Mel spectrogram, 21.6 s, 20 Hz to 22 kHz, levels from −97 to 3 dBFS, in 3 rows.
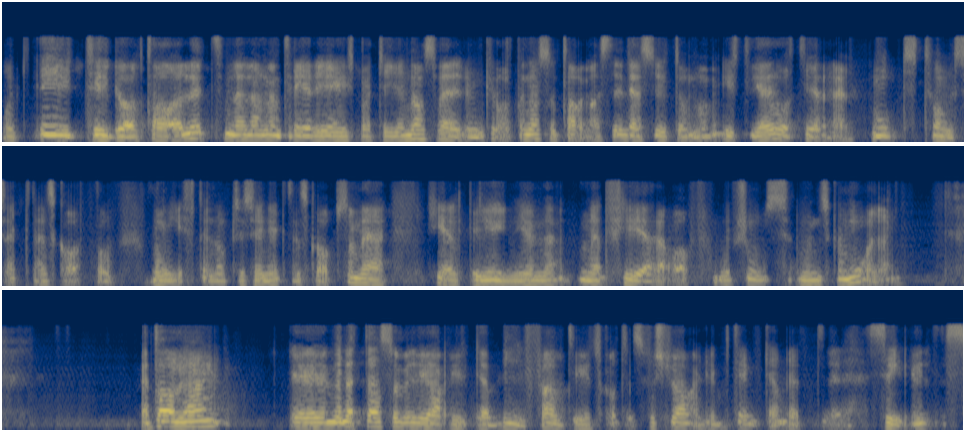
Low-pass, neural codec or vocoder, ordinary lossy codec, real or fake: none; codec, 16 kHz, 1 kbps, FreqCodec, smaller model; none; fake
